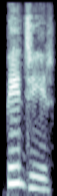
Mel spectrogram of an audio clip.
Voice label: "pedir", portugues

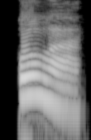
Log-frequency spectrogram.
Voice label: "ola", portugues

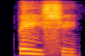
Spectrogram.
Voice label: "peixe", portugues

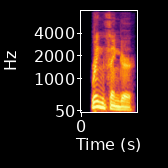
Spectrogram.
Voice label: "ring finger", inglés

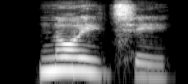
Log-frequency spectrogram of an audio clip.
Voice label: "noite", portugues

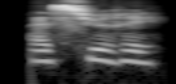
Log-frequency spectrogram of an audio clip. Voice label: "assurée", francés; estados animo

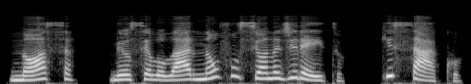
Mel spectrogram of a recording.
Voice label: "nossa", portugues

